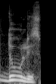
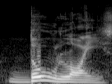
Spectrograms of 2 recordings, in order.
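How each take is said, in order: First: The ending is said with an 'ee' sound. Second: The ending is said with an 'oy' sound. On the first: The speaker calls it right. "Você pronuncia-se doulis" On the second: The speaker calls it wrong. "Você não fala doulois"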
